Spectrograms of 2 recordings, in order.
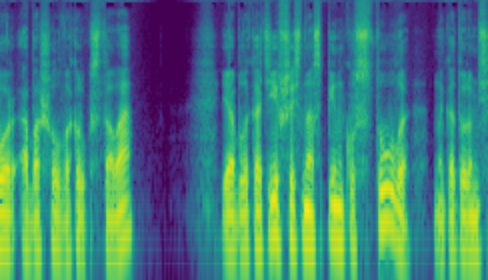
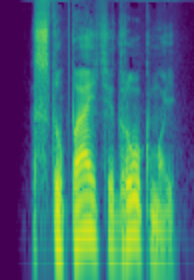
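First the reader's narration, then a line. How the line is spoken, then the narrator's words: Plain. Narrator (Russian): сказал маркиз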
